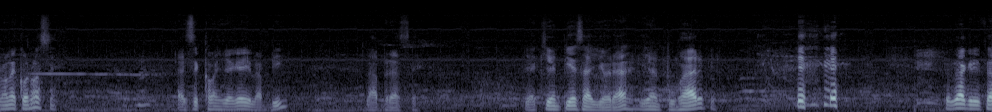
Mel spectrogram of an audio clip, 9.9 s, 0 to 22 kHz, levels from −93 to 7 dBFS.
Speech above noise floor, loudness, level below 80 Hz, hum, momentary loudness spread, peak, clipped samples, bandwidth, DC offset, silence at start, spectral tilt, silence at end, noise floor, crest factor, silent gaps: 23 dB; -38 LUFS; -72 dBFS; none; 25 LU; -16 dBFS; under 0.1%; over 20 kHz; under 0.1%; 0 s; -6 dB/octave; 0 s; -60 dBFS; 24 dB; none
